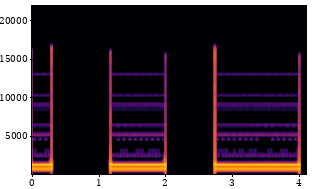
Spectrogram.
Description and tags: The '5' key on a telephone keypad.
